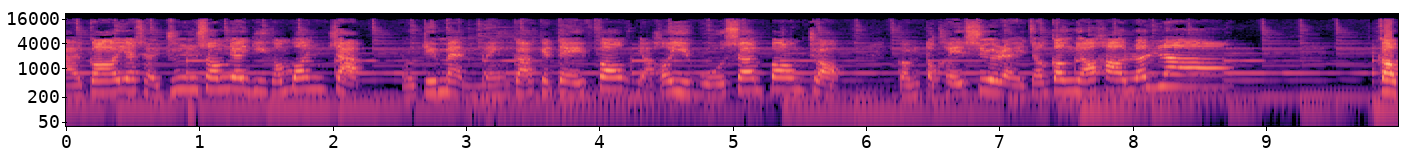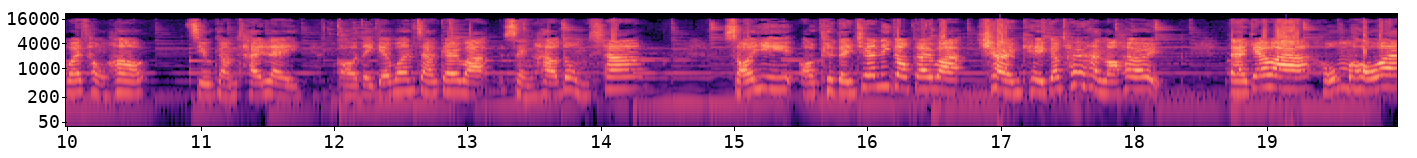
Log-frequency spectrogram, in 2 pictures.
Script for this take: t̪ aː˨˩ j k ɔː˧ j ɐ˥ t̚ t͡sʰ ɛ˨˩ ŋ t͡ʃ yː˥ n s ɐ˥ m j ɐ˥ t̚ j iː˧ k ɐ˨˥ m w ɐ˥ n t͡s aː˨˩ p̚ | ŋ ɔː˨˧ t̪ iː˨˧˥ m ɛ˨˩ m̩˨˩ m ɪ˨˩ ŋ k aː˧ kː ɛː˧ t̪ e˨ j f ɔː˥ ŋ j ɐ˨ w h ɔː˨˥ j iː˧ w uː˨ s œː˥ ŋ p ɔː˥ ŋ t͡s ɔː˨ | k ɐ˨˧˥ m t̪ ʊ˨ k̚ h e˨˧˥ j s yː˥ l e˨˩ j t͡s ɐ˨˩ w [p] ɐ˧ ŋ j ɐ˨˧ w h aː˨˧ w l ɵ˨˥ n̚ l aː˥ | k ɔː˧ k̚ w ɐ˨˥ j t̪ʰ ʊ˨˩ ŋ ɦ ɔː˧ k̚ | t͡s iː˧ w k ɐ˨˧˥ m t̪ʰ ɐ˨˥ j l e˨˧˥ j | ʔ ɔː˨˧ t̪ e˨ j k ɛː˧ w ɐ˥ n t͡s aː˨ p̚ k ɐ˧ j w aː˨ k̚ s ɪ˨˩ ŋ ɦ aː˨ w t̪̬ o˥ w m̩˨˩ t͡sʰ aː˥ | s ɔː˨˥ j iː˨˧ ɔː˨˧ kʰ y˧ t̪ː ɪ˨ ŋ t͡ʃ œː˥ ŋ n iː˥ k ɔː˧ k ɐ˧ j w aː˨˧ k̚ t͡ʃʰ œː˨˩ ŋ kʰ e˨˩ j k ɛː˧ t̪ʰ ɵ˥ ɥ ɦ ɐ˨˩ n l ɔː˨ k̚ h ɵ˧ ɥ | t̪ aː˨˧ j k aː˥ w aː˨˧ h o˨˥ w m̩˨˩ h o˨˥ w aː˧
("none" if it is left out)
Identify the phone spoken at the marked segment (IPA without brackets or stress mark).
k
